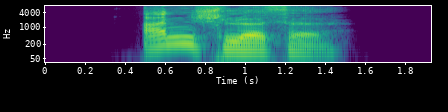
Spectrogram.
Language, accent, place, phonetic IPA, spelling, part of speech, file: German, Germany, Berlin, [ˈanˌʃlœsə], anschlösse, verb, De-anschlösse.ogg
- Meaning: first/third-person singular dependent subjunctive II of anschließen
